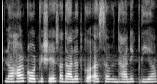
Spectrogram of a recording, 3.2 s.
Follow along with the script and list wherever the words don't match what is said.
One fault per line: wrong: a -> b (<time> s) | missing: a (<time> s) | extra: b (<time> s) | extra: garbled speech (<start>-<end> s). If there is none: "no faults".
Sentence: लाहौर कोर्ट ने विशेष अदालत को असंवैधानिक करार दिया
missing: ने (0.8 s)
missing: करार (2.8 s)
